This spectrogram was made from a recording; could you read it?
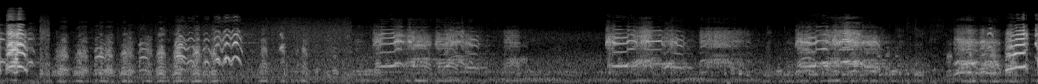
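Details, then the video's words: Geese honking, often swimming on water: bursts of harsh, nasal honks in quick clusters with gaps of quieter background, several birds overlapping, some calls rising and falling in pitch. "The sound of geese"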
